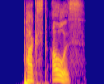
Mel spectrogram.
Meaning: second-person singular present of auspacken
- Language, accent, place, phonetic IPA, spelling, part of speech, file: German, Germany, Berlin, [ˌpakst ˈaʊ̯s], packst aus, verb, De-packst aus.ogg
